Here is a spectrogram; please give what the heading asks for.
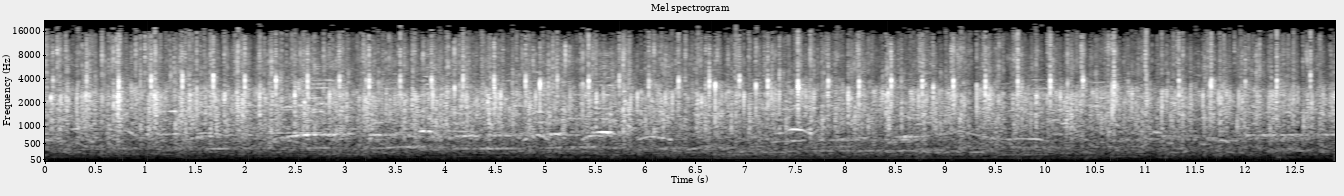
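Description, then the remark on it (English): A large group claps their hands to the Lord continuously in a dense, steady wash of applause, with scattered voices and faint shouts mixed in throughout. “I want you to clap your hands to the Lord.”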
